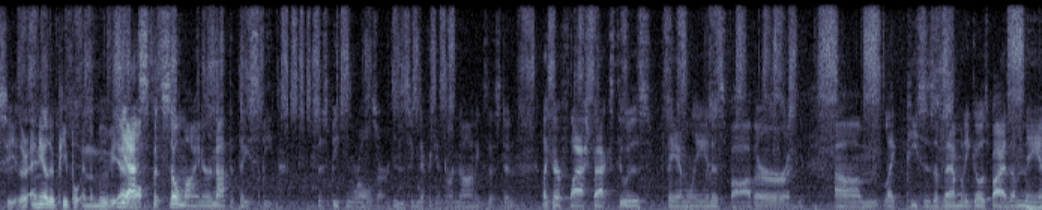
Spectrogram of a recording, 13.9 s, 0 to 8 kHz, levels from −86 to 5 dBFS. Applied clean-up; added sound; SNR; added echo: none; Writing; 12 dB; none.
